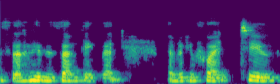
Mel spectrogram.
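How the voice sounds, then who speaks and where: Ugandan woman, podcast co-host, lowish voice, chatty, dull call audio. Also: level tone, fairly quick, slightly rough. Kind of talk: casual live podcast chat.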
